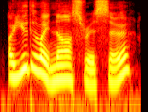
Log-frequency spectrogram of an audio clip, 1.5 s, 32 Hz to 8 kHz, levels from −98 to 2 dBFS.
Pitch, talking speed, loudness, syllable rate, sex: 185 Hz, 205 wpm, -15 LUFS, 7.4 syllables/s, male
